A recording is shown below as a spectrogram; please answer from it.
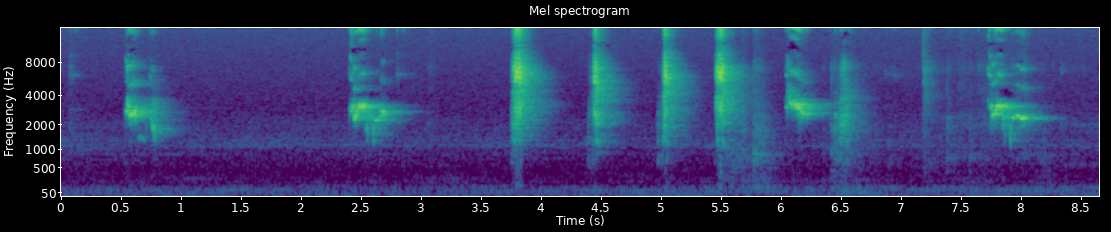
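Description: Parakeet giving sharp, high squawky chirps, about nine in bursts over several seconds, some harsh and descending, others rising; otherwise quiet.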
